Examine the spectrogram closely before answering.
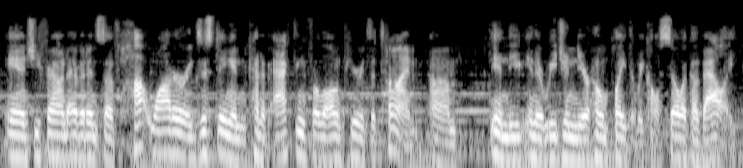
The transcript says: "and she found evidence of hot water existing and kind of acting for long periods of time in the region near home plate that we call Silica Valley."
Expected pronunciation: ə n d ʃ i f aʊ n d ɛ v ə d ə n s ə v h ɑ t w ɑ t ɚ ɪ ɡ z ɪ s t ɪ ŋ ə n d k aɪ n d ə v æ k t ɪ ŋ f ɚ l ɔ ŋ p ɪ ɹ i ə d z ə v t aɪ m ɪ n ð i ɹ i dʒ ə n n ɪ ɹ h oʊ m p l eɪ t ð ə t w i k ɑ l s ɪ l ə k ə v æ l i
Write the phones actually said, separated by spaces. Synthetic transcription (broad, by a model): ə n ʃ i f aʊ n d ɛ v ə d ə n s ə v h ɑ t w ɑ t ɚ ɪ ɡ z ɪ s t ɪ ŋ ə n k aɪ n d ə v æ k t ɪ ŋ f ɚ l ɔ ŋ p ɪ ɹ i ə d z ə v t aɪ m ɪ n ð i ɹ i dʒ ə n n ɪ ɹ h oʊ m p l eɪ t ð ə t w i k ɑ l s ɪ l ə k ə v æ l i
